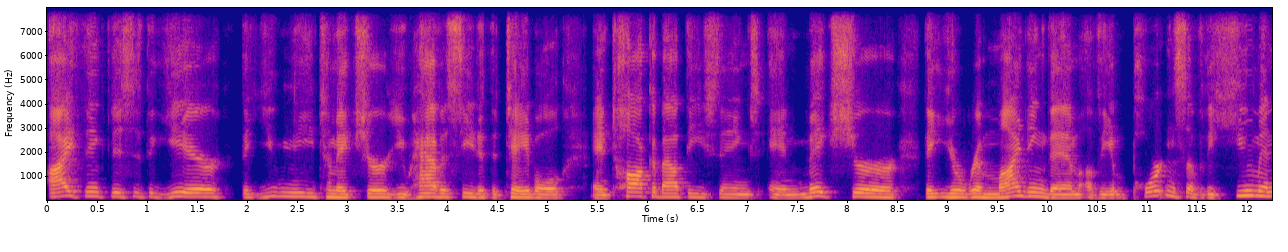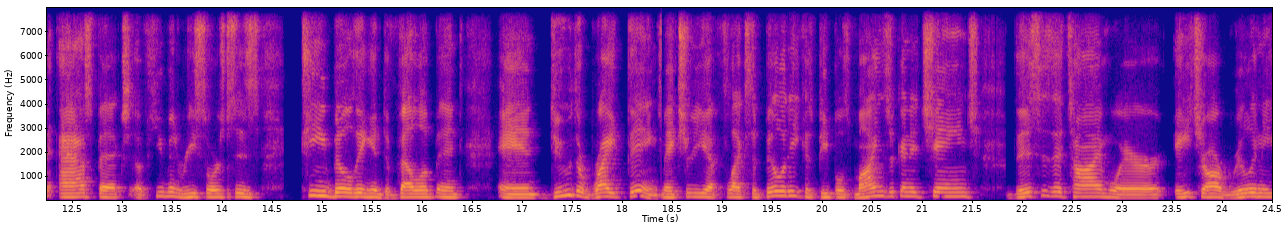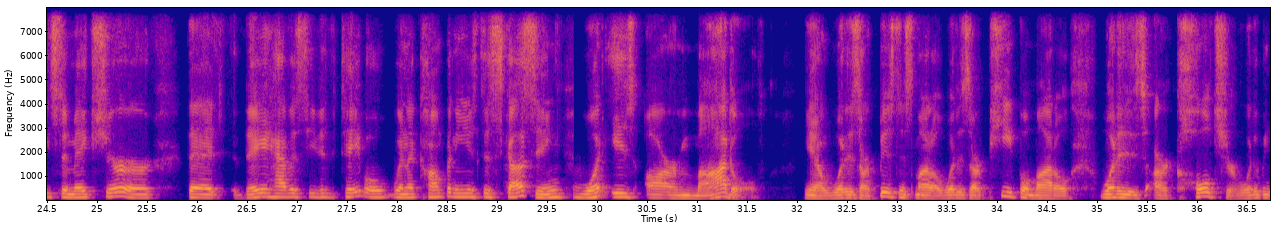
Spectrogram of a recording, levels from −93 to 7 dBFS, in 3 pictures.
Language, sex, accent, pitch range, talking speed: English, male, American, 130-165 Hz, 180 wpm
